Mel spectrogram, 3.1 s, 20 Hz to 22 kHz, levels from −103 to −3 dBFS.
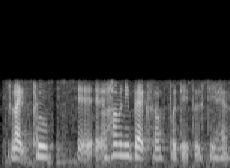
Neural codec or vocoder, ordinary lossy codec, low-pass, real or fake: codec, 16 kHz, 16 kbps, FunCodec, trained on Chinese and English, 50 frames a second; none; 3.6 kHz; fake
